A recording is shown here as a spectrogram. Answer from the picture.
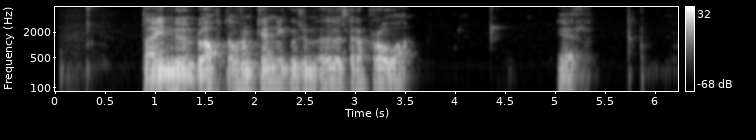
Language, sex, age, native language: Icelandic, male, 50-59, Icelandic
